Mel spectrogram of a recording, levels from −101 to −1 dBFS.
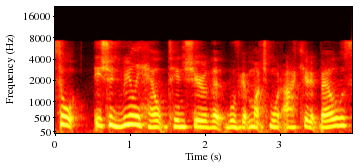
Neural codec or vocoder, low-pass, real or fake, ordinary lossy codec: codec, 16 kHz in and 24 kHz out, 1 kbps, XY-Tokenizer; 7.2 kHz; fake; AAC, 32 kbps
